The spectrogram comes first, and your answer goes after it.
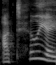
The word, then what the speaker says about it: atelier: Yeah, so Mandy is an expert in atelier training and art education.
